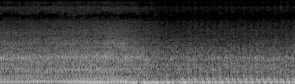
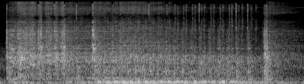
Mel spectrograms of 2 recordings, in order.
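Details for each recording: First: Yamaha R15 v2 single-cylinder motorcycle, odometer 7,600, first start after sitting unused for a couple of years: runs steady and even on slightly raised throttle with no misses or knocks, with a fuel-burning smell noted; healthy normal running. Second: Yamaha R15 v2 motorcycle revived after sitting unused a couple of years: short crank, then a ragged, uneven start that never settles; won't hold idle and shuts off at idle. Owner suspects the spark plug and may replace it.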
